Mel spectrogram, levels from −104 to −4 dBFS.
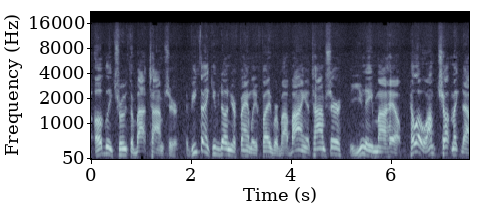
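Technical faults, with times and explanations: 1.91–2.2 s, speech cut by the noise suppressor: just before "you've done your family", the suppressor mistakes a quiet stretch of speech for background and pulls it down by up to about 10 dB, around a tenth of a second in all, so the sound goes faint and swallowed. Unlike a dropout, it is never true silence, and the room noise, about 24 dB below the speech, dips along with it.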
